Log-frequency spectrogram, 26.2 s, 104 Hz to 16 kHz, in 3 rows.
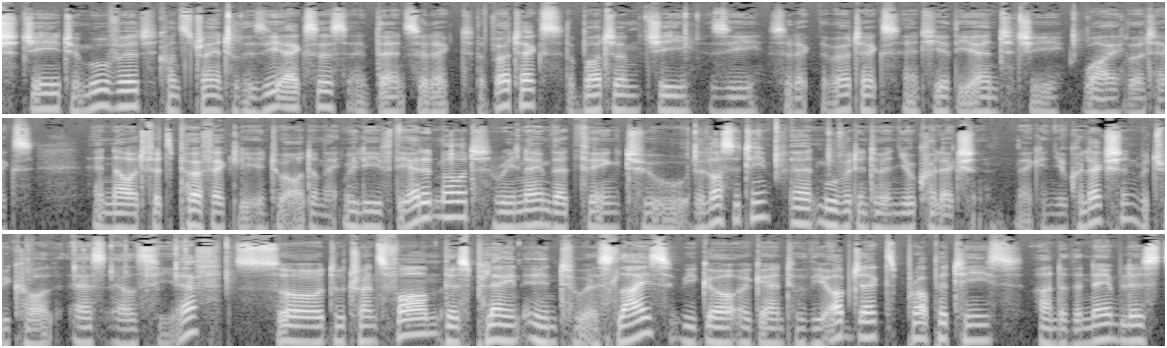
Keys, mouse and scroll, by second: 0.1 g, 3.7 click, 4.8 g, 6.7 click, 7.6 g, 12.2 Tab, 12.7 F2, 15.0 m, 23.1 click, 25.6-26.1 drag.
